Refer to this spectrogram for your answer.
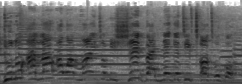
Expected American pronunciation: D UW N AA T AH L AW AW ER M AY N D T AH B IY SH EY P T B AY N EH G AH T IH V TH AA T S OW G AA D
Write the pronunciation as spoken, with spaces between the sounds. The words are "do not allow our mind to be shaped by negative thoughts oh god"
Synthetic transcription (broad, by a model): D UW N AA T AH L AW AW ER M AY N D T AH B IY SH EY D B AY N EH G AH T IH V T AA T OW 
